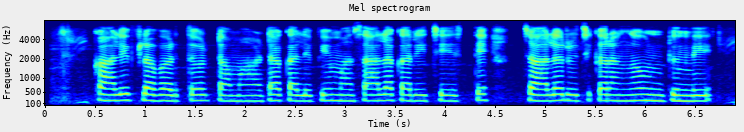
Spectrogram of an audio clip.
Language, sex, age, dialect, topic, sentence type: Telugu, female, 18-24, Central/Coastal, agriculture, statement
